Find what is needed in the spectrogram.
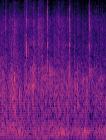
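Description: Concert audience applauding in a small hall: a steady spread of hand claps.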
